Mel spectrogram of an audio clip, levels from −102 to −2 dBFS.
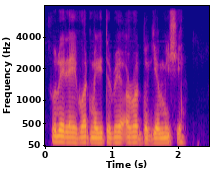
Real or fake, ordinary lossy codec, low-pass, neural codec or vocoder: fake; none; 7.2 kHz; codec, 24 kHz, 0.9 kbps, WavTokenizer, small release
